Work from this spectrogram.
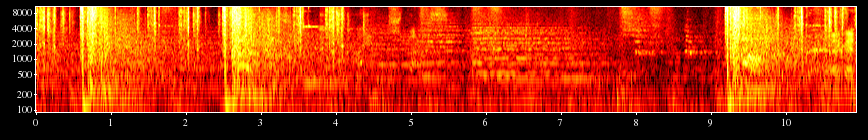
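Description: Gunfire in Indiana Jones and the Great Circle: three sharp, loud shots spaced several seconds apart, each cracking over a background of game music and ambience, with a voice talking between them.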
